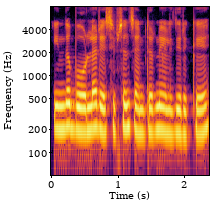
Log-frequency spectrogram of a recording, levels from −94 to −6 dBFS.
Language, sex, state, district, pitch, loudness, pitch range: Tamil, female, Tamil Nadu, Nilgiris, 190 Hz, -13 LUFS, 185-200 Hz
